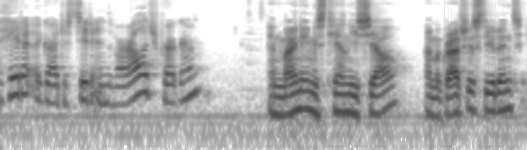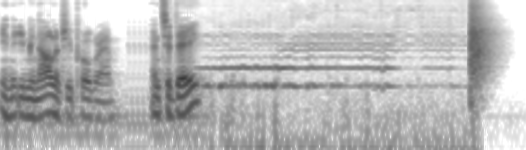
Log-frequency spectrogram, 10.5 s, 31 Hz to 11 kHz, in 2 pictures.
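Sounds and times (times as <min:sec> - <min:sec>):
speech: 0:00.0 - 0:07.6
mosquito whining: 0:06.9 - 0:10.0.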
